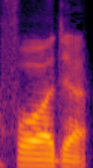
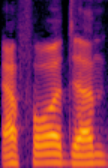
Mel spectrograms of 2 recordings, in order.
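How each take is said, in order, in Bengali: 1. শব্দটি টেনে উচ্চারিত আ-স্বরধ্বনি দিয়ে শেষ হয়। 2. শব্দটি ছোট -an ধ্বনি দিয়ে শেষ হয়। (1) "যদি আমরা থেমে যাই, তখন এটা এক আলিফ টান হবে" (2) "আফওয়াজান থেকে"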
